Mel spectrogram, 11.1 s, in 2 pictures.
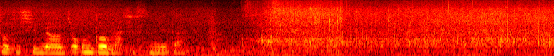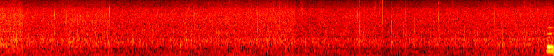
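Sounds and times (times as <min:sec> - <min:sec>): rice crackling in hot oil: 0:02.4 - 0:11.0.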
